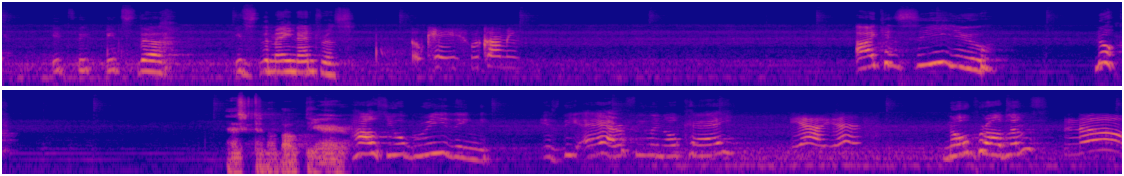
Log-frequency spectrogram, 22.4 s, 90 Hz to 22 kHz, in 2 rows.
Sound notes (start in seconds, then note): 5.6 lights buzzing; 5.6 suspenseful music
